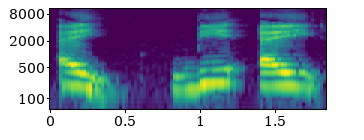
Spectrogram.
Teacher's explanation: हमज़ा के ऊपर ज़बर है, आगे या साकिन है, ये या लीन है, इसे नरमी और जल्दी से अदा करेंगे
